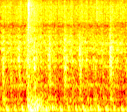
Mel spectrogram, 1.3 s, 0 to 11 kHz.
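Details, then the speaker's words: Suzuki Burgman 650 (Skywave) maxi-scooter, old cheap example, idling: hard rapid clatter on each firing pulse, diesel-like knock; seller claimed a shaft adapter would fix it, mechanic doubts that; cause not confirmed. "вот говорит дизелит немного вот те у кого свежие тки послушайте как должен настоящий хороший такой дизельный звук звучать"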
